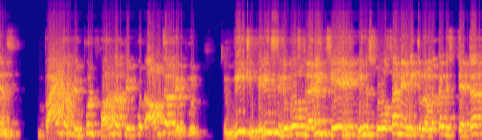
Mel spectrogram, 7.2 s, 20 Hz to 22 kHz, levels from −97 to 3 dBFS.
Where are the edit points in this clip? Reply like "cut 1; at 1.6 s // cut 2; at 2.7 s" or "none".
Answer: none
